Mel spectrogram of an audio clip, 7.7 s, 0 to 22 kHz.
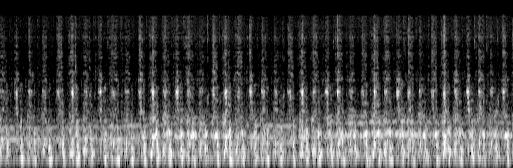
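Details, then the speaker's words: Husqvarna Viking Opal 650 sewing machine (Swedish design, Chinese made) sewing block-letter alphabet lettering; steady quick even needle ticking over a solid quiet hum, not clanky, tinny or plasticky, no rattle: healthy machine running normally. "and as you listen to this machine notice that it's not clanky it doesn't sound tinny it doesn't sound plasticky whatever plastic he sounds like it's just a quality solid machine it really is"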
